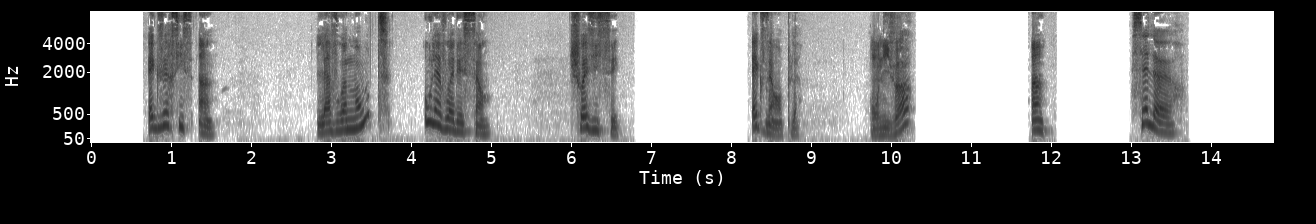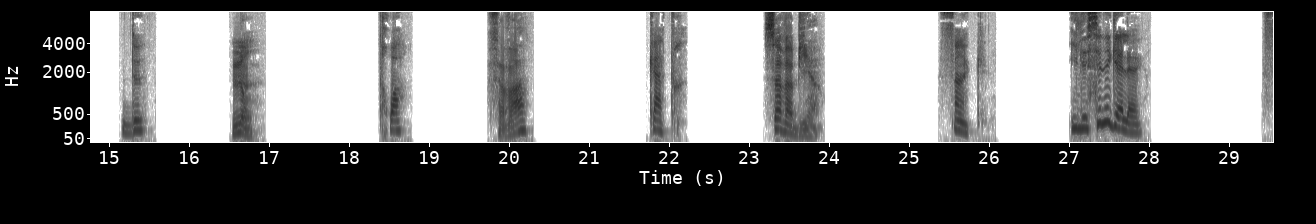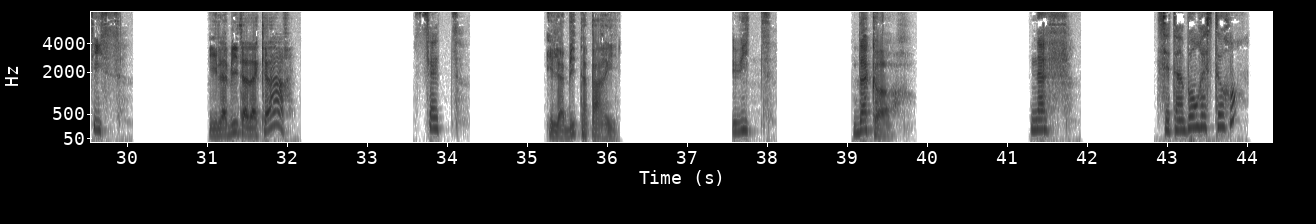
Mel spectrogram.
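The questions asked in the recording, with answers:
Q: Ça va?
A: la voix monte

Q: Il habite à Dakar?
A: la voix monte

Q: C'est un bon restaurant?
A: la voix monte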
